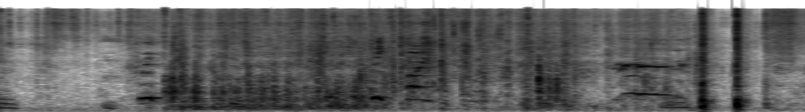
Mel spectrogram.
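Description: Mushrooms tumble into a crate with a soft rustling patter.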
